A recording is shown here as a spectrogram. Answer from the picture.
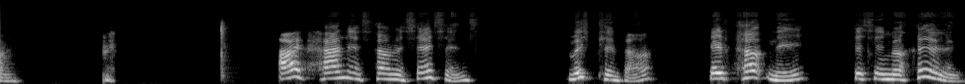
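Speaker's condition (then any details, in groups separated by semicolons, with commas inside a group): Myasthenia gravis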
